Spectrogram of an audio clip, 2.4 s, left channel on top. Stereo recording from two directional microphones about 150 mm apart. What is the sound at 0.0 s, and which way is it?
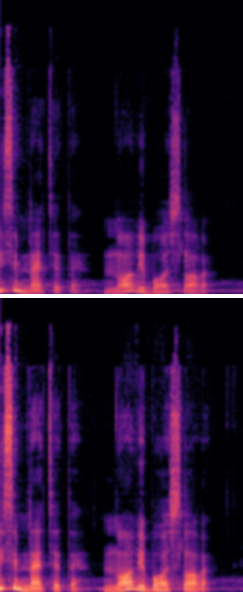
A woman's voice, 45° right (ahead or behind).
